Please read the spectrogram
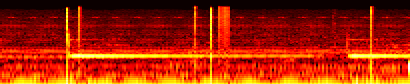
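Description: Low steady electrical mains hum from a public-address sound system, with a few faint clicks scattered through it.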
